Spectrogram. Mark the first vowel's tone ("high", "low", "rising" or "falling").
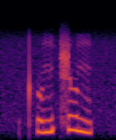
rising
